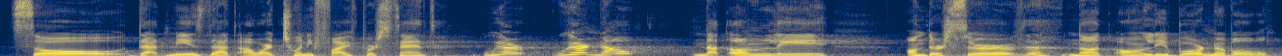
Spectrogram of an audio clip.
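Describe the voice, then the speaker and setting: A woman's voice: mid-range voice, a bit bright. A woman advocate on a panel making emphatic points with rhetorical questions. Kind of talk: panel discussion. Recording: reverberant hall.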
